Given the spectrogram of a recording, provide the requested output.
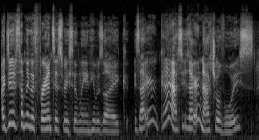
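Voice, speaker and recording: A young woman in her twenties co-hosting a podcast, chatting casually and saying "like" a lot, with a deep, raspy edge. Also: animated, fast talker, dry recording. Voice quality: deep, raspy when tired. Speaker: podcast co-host. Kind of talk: casual chat.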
